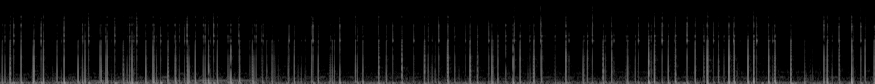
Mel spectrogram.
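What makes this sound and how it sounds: A round bamboo lid with engraved text, held in one hand, is scratched and tapped with fingernails. A steady, rapid stream of dry clicks and scratchy strokes plays over a low, warm undertone, with each tap dying out almost instantly.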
